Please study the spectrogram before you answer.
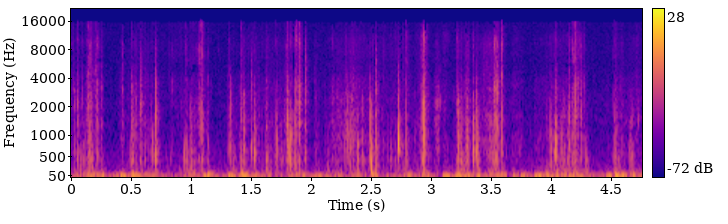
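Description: An empty, glossy laminated woven polypropylene reusable tote bag is held in both hands while fingertips and nails rub, scratch and press its laminated surface. Dense, irregular crinkling and crackling sounds in quick bursts with sharp scratchy snaps, heavy in the low end.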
